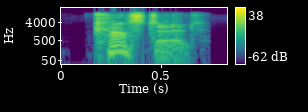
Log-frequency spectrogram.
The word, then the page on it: custard: British English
